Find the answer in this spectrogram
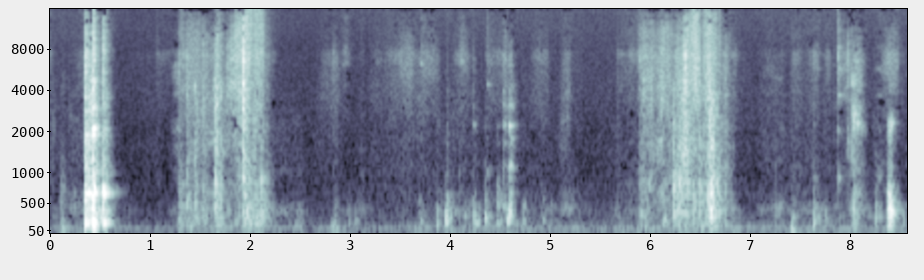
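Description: Empty glass candle jars and their metal lids being handled and set down: a sharp knock just after the start, then clinks and rustling as the jars are moved.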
